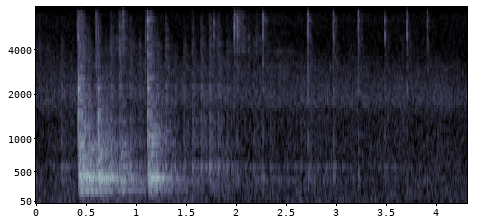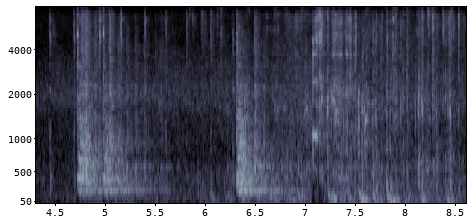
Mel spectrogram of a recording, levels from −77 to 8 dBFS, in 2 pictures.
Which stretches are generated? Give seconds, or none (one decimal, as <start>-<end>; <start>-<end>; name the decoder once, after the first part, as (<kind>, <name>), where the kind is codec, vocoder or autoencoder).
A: none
